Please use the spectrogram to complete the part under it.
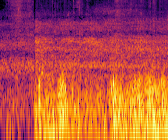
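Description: Strong wind gusts buffet the microphone beside a river at a fishing spot in Pabna, Bangladesh, a steady low roar that swells louder in waves, with no talk over it.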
